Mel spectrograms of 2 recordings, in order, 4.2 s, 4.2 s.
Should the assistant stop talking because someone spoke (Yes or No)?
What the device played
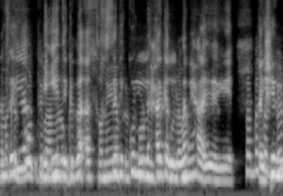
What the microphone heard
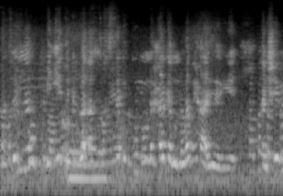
Yes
